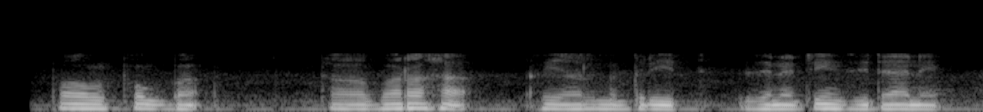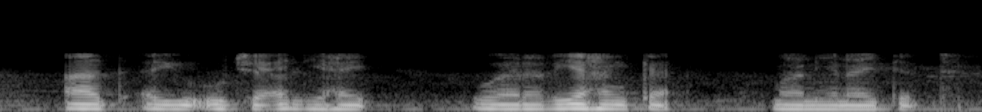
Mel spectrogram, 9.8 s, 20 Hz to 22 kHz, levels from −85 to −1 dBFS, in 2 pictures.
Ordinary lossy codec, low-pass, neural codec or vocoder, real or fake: none; 3.6 kHz; none; real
